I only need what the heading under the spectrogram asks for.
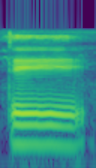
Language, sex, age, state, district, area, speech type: Punjabi, male, 30-45, Punjab, Hoshiarpur, rural, spontaneous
